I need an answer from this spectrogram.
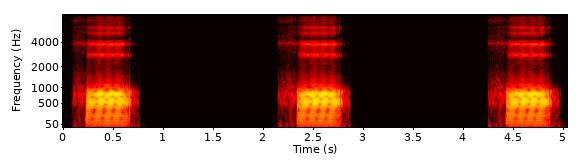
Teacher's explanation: خو کی ادائیگی میں زبان کی جڑ کو تالو کی طرف بلند کرتے ہوئے موٹی آواز میں پڑھیں، یعنی خو خو خو.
